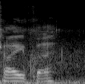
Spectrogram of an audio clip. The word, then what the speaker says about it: Hipa: what's going on there I always pronounce it hea but it's hyper and you could see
